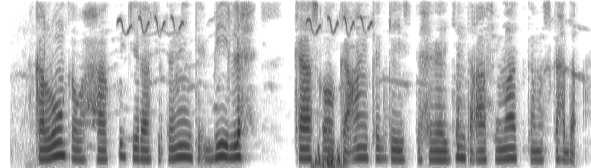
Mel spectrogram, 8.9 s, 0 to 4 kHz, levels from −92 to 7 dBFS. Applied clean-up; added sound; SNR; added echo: classical method log-MMSE.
